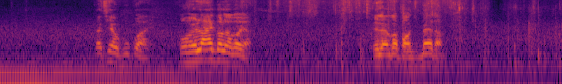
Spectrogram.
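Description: A man speaks in a low urgent voice up close.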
